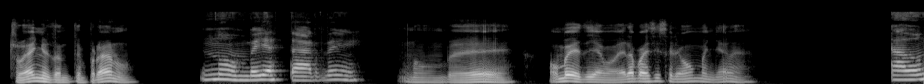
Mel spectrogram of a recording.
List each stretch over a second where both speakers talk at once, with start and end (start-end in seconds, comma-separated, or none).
none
